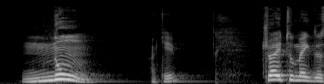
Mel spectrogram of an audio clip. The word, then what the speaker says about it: non: By the way, this is how you say no in French. It's like if you write it with an N instead of an M. Non.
